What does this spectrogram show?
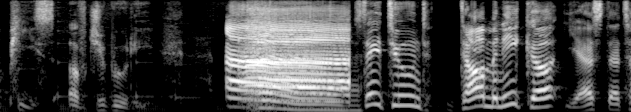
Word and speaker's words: Dominica: everyone wants a piece of djibouti stay tuned dominica yes that's how you pronounce it is coming up next all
